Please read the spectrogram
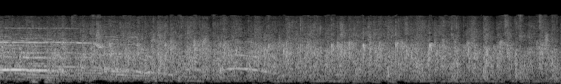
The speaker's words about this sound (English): And I'm delighted to say I'm joined by Conor Gormley and Martin Penrose. A big round of applause.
